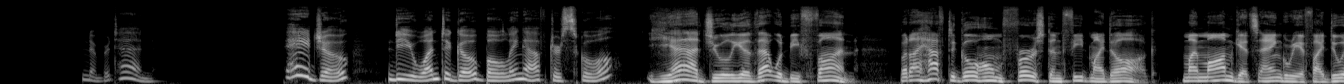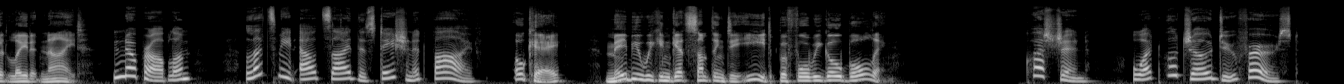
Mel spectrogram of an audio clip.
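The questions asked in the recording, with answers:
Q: What will Joe do first?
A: Go home and feed his dog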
